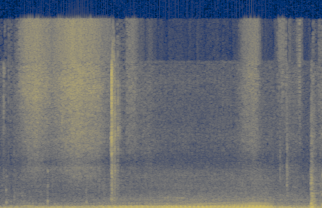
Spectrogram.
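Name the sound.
modified Ford Focus RS engine driving at night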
